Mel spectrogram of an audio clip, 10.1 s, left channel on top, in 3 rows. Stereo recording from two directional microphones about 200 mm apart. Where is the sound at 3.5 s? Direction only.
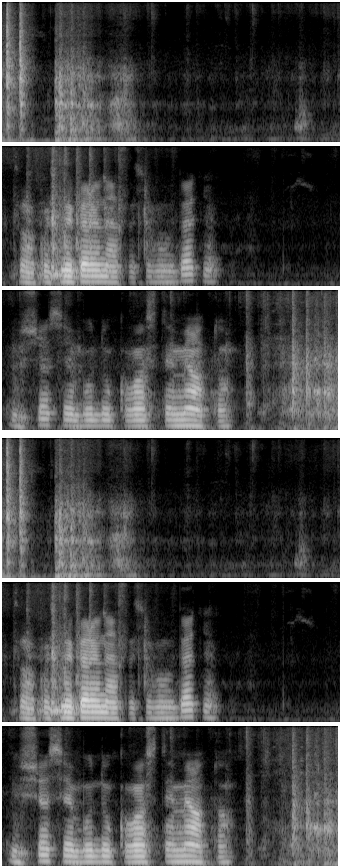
Centre (ahead or behind).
